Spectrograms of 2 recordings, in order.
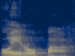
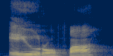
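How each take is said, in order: First: The word begins with an 'oi' vowel. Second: The word begins with a plain 'e' vowel. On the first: The speaker calls it right. "tapi Eropa" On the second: The speaker calls it wrong. "Jadi bukan Eropa"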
